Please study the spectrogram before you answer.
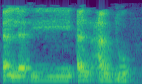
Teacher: مد منفصل يمد مدا جائزا بمقدار أربع حركات هكذا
